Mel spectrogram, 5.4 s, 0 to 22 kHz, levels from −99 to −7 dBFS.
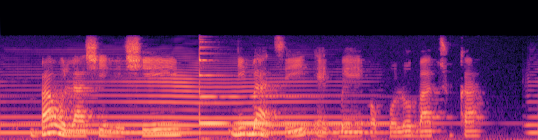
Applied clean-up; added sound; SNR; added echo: none; Chime + Wind instrument, woodwind instrument; 2 dB; none.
